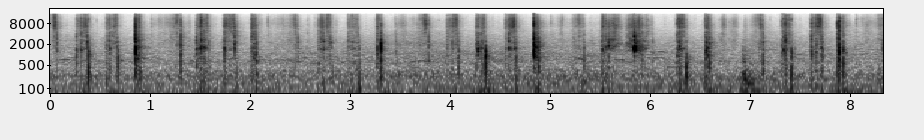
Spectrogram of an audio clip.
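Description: A deck of tarot cards being shuffled by hand: a quiet, irregular run of soft card clicks and flicks, several a second.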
